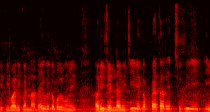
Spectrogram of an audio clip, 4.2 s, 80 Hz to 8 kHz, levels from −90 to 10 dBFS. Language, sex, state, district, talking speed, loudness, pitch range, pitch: Garhwali, male, Uttarakhand, Tehri Garhwal, 270 wpm, -37 LUFS, 135-170 Hz, 150 Hz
